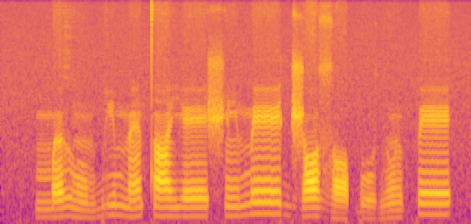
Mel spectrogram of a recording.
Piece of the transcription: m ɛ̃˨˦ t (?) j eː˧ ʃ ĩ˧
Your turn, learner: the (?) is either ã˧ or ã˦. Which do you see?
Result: ã˧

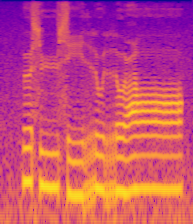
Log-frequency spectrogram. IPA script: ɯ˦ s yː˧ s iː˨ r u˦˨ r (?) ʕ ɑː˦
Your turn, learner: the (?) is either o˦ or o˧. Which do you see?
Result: o˧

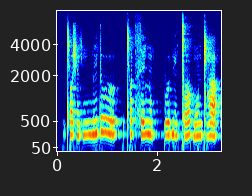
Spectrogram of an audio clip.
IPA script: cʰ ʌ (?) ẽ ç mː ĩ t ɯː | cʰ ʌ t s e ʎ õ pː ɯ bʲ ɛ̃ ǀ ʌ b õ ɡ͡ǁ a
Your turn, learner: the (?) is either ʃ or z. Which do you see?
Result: ʃ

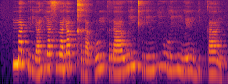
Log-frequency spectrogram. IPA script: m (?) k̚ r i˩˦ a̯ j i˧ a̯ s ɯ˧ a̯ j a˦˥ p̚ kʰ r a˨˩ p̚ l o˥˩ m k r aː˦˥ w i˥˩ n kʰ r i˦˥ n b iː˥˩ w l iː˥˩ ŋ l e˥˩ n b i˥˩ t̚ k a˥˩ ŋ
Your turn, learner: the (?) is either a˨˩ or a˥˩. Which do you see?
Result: a˥˩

